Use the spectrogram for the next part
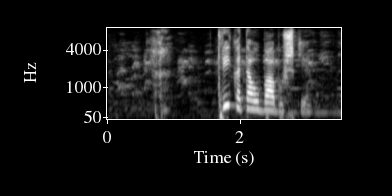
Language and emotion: Russian, positive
